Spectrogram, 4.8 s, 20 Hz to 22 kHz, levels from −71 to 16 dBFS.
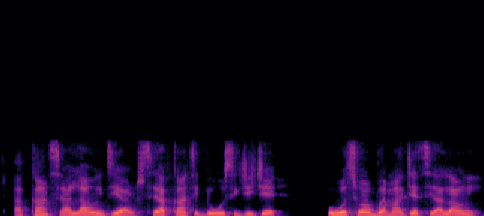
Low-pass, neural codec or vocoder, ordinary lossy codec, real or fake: none; codec, 16 kHz, 0.8 kbps, ZipCodec; none; fake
